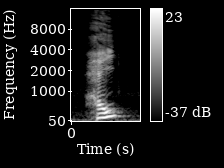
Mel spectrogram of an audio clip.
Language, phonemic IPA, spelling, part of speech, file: Arabic, /ħajj/, حي, adjective / noun, Ar-حي.ogg
- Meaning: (adjective) 1. alive 2. lively, animated, energetic, active; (noun) 1. organism, living being 2. tribe 3. neighbourhood, district (of a city), quarter (of a city) 4. block of apartments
